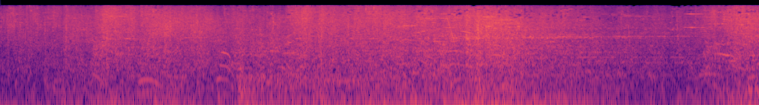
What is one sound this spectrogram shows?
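Magical spell effects whoosh and crackle in a fast fight.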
